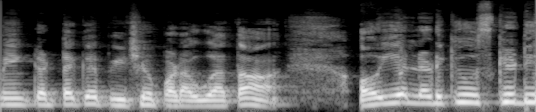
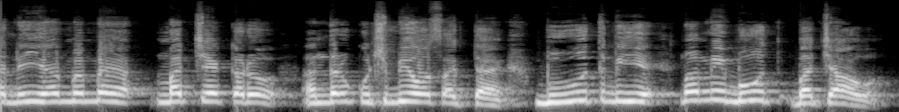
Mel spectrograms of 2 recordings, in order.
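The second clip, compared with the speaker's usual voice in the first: higher-pitched, lightly acted fright; mock panic; 5 semitones higher than usual. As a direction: plead as if half-scared of ghosts. Scared disciple begs not to check pit.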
